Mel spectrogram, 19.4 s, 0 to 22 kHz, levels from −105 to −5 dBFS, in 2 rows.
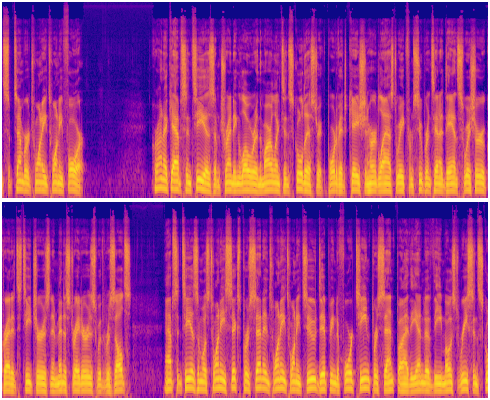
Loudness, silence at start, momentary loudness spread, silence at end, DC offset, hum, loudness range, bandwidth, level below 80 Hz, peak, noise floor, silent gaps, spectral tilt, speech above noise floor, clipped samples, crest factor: -17 LUFS; 0 s; 4 LU; 0 s; under 0.1%; none; 2 LU; 17 kHz; -48 dBFS; -4 dBFS; -67 dBFS; none; -5 dB/octave; 50 dB; under 0.1%; 14 dB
